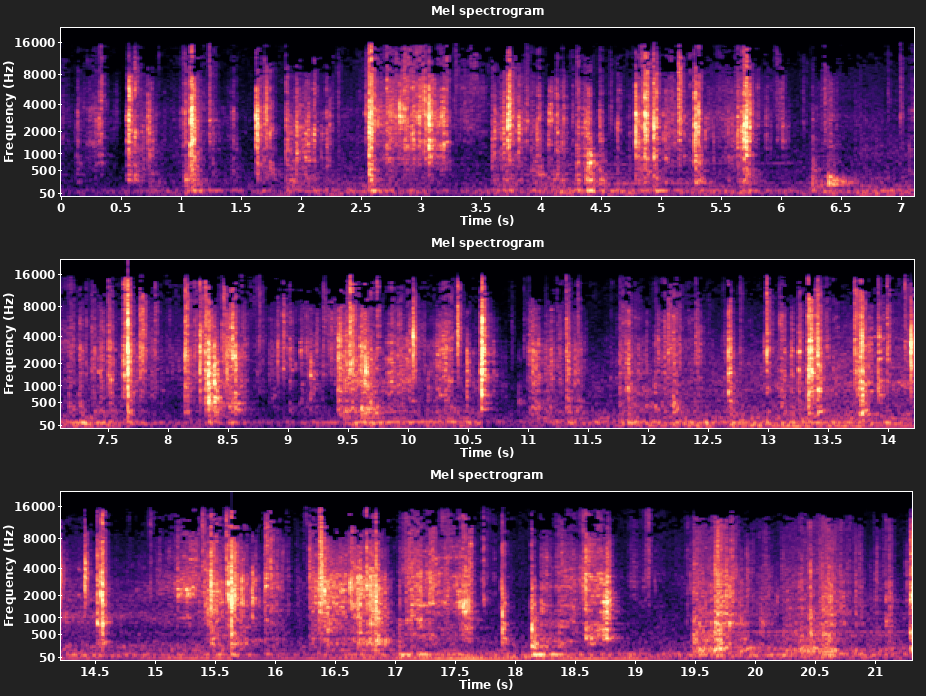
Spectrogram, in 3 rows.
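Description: Dry-ice-frozen sound-deadening mat cracking and snapping as it is broken off a Datsun 210's steel floor pan, with pieces clattering onto the metal. Irregular sharp cracks and knocks, at times several a second.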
